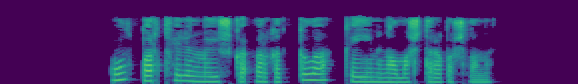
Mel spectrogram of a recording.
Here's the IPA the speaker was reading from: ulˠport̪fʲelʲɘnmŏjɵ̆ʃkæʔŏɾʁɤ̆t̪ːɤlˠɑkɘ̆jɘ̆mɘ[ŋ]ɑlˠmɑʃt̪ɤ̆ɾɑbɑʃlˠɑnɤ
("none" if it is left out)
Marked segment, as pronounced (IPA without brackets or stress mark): n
